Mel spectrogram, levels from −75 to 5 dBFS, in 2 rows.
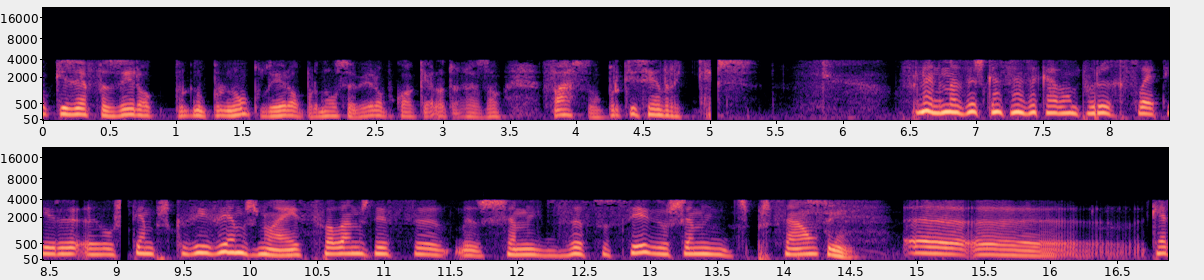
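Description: Packet loss filled with silence interrupts this speech twice: the receiver dropped audio and played nothing in its place. A 60 ms hole with hard edges follows "razão façam porque isso" at 5.00 s. A second falls between "acabam por refletir uh" and "tempos que vivemos não" at 9.02 s. Each gap's length fits three 20 ms packets. The G.711 telephone coding limits the band to below 4 kHz.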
